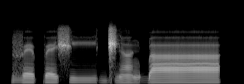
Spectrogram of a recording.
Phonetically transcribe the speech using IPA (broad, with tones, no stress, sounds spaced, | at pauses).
v ɛ˨ p ɛ˨ ʃ iː˨ d͡ʒ ã˨ ɡ͡b aː˧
